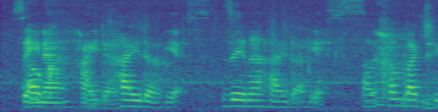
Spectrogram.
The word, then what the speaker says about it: Zaina Hydar: and stylist Xena hey da da how it's pronounced Xena hide hider yes Xena hider yes I'll come back to you in a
